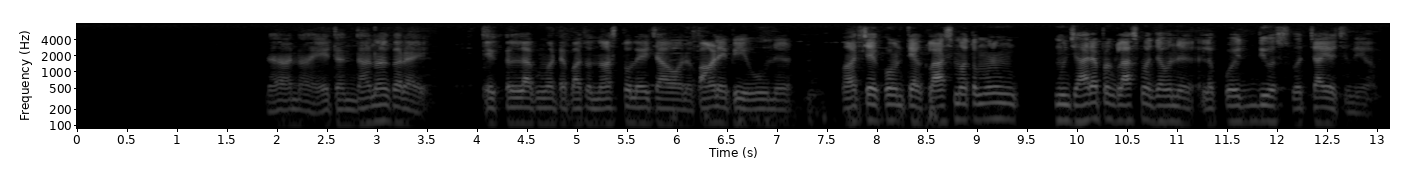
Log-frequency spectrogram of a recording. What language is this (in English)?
Gujarati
